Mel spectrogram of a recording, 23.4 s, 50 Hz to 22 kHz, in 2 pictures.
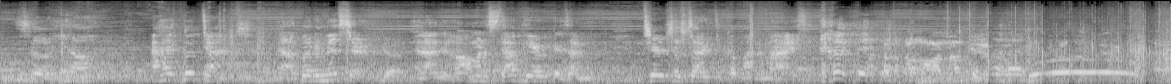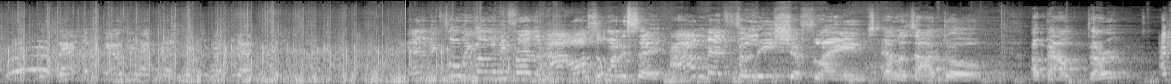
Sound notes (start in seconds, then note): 8.1 laughs; 13.0 audience applause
